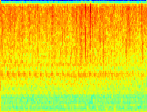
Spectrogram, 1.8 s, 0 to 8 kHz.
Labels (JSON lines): {"label": "anthrophony, boat engine", "recorder": "SoundTrap 300"}
{"label": "biophony", "recorder": "SoundTrap 300"}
